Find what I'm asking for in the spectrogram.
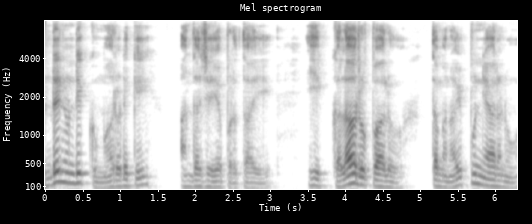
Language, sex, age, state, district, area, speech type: Telugu, male, 45-60, Andhra Pradesh, Konaseema, rural, spontaneous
